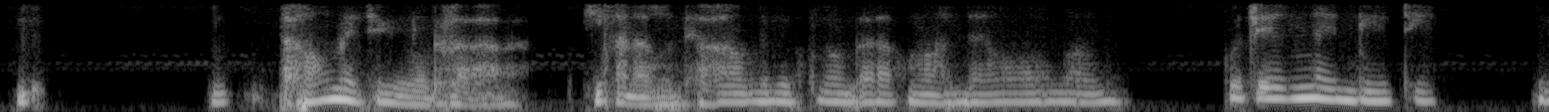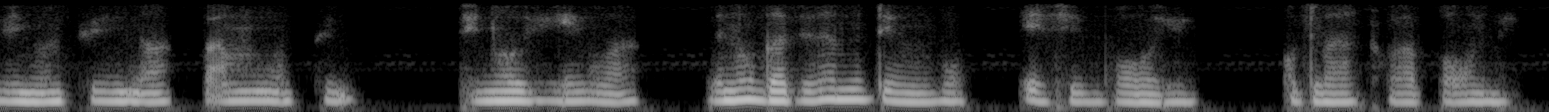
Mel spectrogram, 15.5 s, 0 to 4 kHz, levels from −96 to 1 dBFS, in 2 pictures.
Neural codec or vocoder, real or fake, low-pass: codec, 16 kHz in and 24 kHz out, 0.6 kbps, FocalCodec, streaming, 4096 codes; fake; 3.6 kHz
